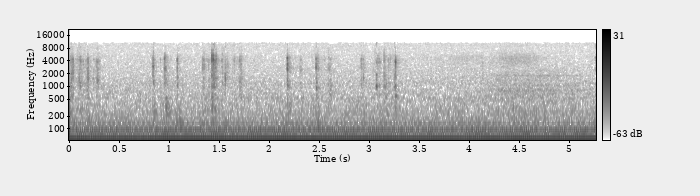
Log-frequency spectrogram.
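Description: Alt text being typed on a computer keyboard, steady quiet key clicks in uneven bursts over soft room hiss, no voices.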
